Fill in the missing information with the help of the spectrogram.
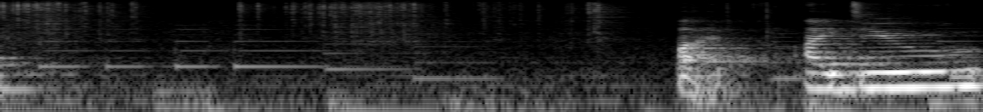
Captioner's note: annoying scratching noises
